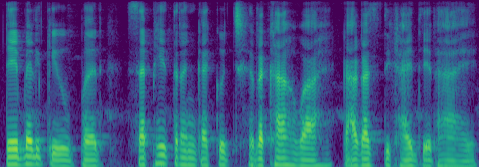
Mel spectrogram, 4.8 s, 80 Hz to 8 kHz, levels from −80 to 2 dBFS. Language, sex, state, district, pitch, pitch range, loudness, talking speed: Hindi, male, West Bengal, Alipurduar, 110 Hz, 105-125 Hz, -20 LUFS, 185 wpm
